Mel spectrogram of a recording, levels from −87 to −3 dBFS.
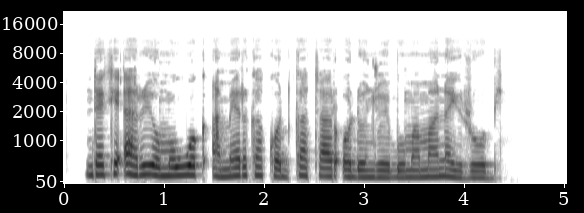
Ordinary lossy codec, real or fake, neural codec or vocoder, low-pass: none; real; none; none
